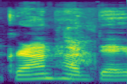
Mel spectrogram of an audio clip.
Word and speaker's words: Groundhog Day: We're recording on the 3rd, so it's already passed, but Groundhog Day was yesterday. I Yeah. said it right. There's no S in it.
